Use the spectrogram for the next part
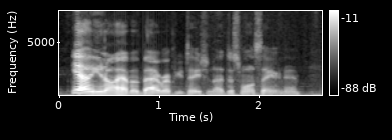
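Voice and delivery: dismissive, nonchalant tone. Retelling how a character brushes off blame: imitating a dismissive shrug-off. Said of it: "It's that same vibe".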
